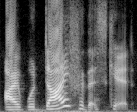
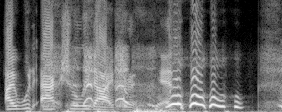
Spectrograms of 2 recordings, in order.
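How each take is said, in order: First: Said in the usual way. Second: Louder laughing repeat; overjoyed laughing vow; laughing emphasis. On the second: Acted. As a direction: laugh it out with feeling. Repeated with more force.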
